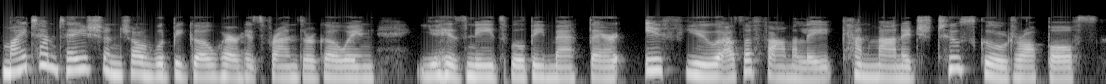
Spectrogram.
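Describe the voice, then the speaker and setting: A woman with a lowish voice gives advice on the radio in long, flowing, reflective stretches. Her voice comes through a slightly dull studio microphone. The sound is dry, with no room echo. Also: lively intonation, moderate pace, hardly any pauses, darkish tone. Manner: long, flowing, thoughtful explanations. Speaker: child psychotherapist guest.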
